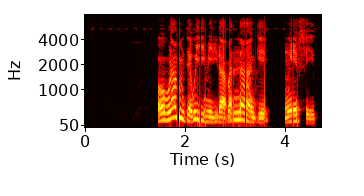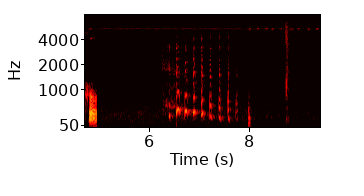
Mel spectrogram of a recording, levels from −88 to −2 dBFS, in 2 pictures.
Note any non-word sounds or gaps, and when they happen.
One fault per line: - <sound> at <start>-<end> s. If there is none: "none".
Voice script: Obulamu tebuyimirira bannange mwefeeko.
- laugh at 6.3-7.8 s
